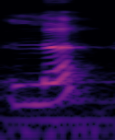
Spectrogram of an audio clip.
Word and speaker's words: le: so the word like le which means the or him or it you're going to do it in a word ma which is me or to me you're going to do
